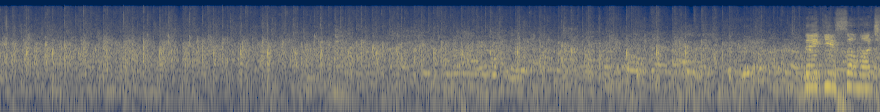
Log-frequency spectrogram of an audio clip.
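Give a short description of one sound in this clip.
A crowd applauds and cheers in a large room.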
